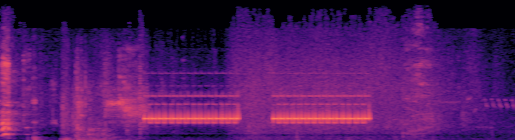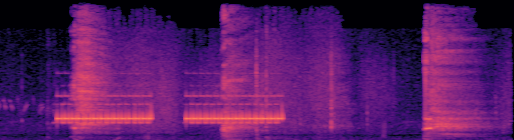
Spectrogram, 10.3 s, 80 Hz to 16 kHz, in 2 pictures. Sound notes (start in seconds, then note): 2.7 cell phone ringing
